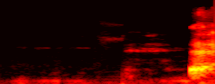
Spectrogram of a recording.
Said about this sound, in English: excuse me. That was an embodied sneeze.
